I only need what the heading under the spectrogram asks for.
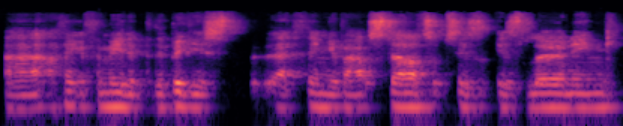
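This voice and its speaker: A man talks casually on a startup podcast, with self-deprecating humour. His voice stays level in pitch, with little rise or fall. He sounds set back from the mic in a roomy, echoing space. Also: flat delivery, moderate pace, fairly bright tone. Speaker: podcast co-host and startup founder. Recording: echoey, distant from the mic.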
